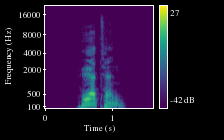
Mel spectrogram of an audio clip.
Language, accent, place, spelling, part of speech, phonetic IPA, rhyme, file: German, Germany, Berlin, hörten, verb, [ˈhøːɐ̯tn̩], -øːɐ̯tn̩, De-hörten.ogg
- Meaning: inflection of hören: 1. first/third-person plural preterite 2. first/third-person plural subjunctive II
